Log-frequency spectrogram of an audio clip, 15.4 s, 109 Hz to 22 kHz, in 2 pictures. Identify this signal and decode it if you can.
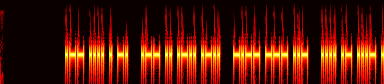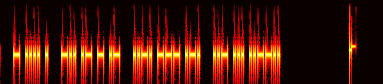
Morse code, heard as a keyed tone, about 30 wpm, 700 Hz. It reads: WHEN WILL YOU HAVE THE DATA FOR US?
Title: Sentences from Top 1000 Words - Review Part 3 - 30wpm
